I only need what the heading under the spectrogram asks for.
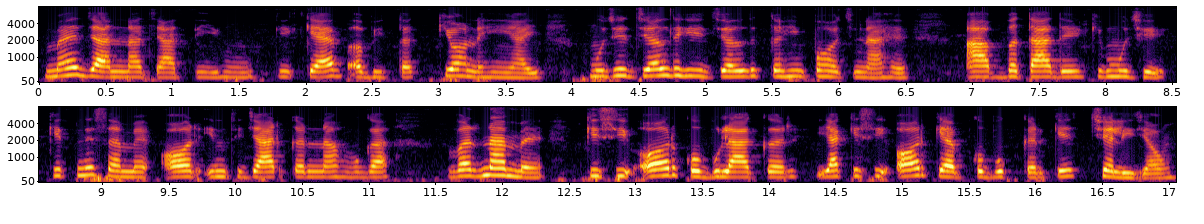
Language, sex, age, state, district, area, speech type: Hindi, female, 18-30, Uttar Pradesh, Sonbhadra, rural, spontaneous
